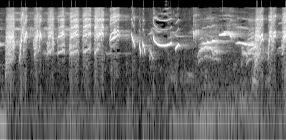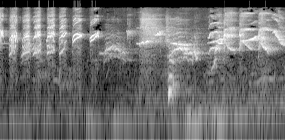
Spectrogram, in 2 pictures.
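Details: Vigorous oriental magpie-robin song full of mimicked fill-ins. Quick repeated sharp notes give way to looping whistled slurs, then more chattering bursts and a dense high trill at the close.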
